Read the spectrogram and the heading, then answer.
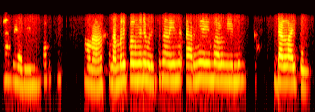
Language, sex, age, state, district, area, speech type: Malayalam, female, 18-30, Kerala, Idukki, rural, conversation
